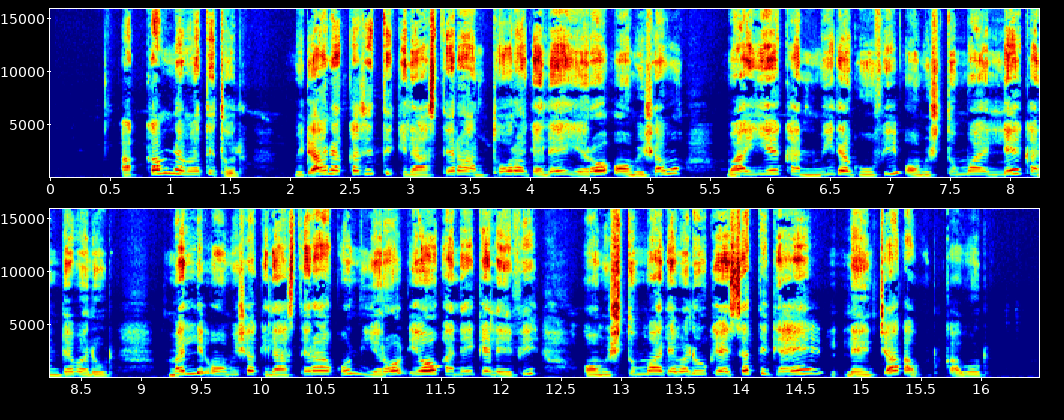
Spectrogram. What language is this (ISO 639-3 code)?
orm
